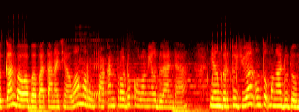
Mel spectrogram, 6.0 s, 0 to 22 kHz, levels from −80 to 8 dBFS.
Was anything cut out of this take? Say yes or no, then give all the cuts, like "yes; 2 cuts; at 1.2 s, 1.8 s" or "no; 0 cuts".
no; 0 cuts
